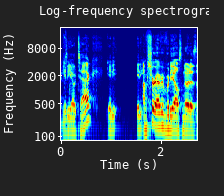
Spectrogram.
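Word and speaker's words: Idioteque: You know, dude, it is pronounced that way, but I realized the other day when I was listening to it, it says it's like idiotic.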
